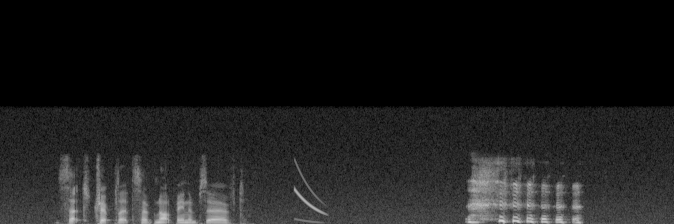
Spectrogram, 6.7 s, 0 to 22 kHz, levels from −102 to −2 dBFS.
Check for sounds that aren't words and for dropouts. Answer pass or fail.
fail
